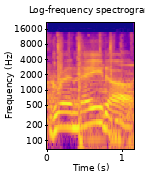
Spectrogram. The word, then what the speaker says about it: Grenada: Grenada.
